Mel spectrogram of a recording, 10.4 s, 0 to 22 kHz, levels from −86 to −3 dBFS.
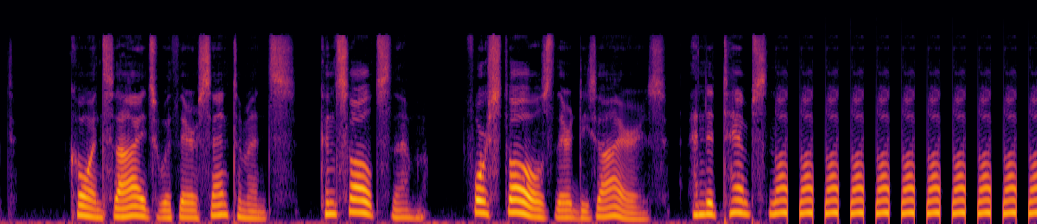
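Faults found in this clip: Stutter with silent gaps, 7.87 s to end: a 128 ms burst repeats ten times with about 126 ms of digital silence between, on a 254 ms cycle. Likely a playback/stream stall; each retry replays the last fragment, then underruns. Underlying audio lost.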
